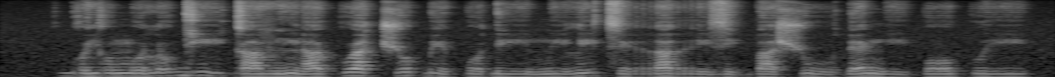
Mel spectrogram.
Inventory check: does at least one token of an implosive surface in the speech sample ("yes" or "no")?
yes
